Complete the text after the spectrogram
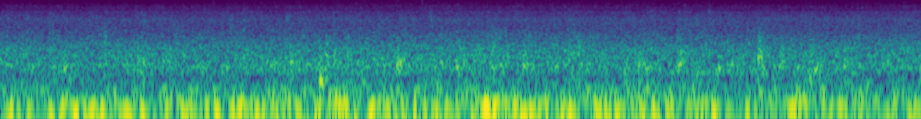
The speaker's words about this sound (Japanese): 今もこうして雨の音の中、布団にくるまってると森の中にいるみたい。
